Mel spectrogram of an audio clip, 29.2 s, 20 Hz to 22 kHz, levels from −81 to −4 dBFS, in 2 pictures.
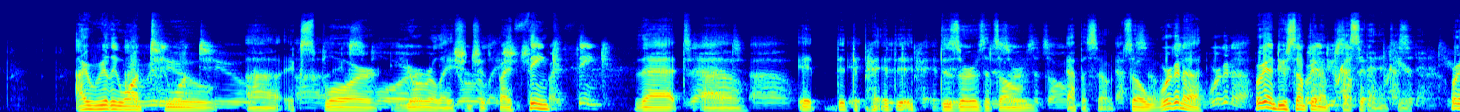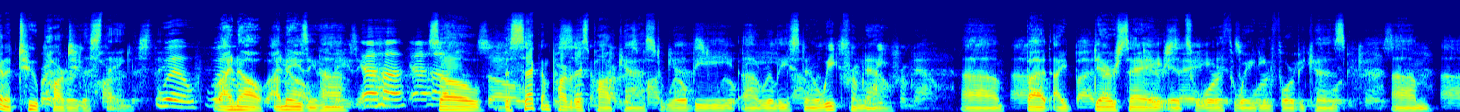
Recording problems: echo of what is said; strong; throughout; 490 ms later, 9 dB below the speech

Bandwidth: 14 kHz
